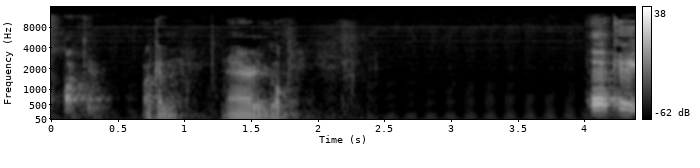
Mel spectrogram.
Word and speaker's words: Buchan: Okay, our next speaker is Buchan, and he will correct my pronunciation, and he's at Unit 305 at 1110 Howie. Yeah, it's Buchan.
